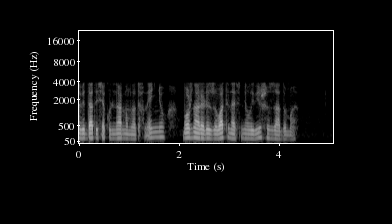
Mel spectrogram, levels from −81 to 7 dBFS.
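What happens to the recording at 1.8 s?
Nothing goes wrong at 1.8 s: the speech carries on intact through that moment, with the same telephone-band G.711 sound, capped at about 3.8 kHz, that it has around it.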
